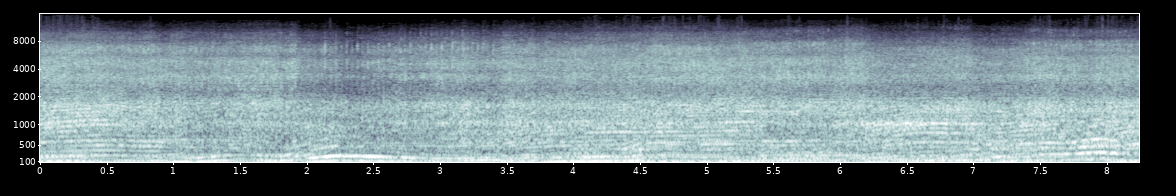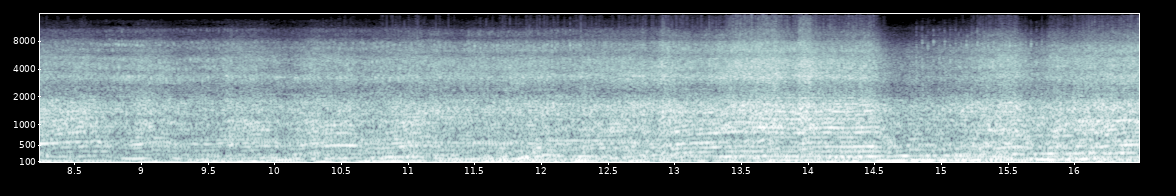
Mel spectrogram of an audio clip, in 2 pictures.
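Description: Engines of several small demolition derby cars revving, their pitch rising and falling over one another.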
